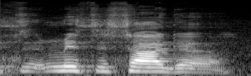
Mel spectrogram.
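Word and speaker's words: Mississauga: Mrs. Saga. It's how you spell it is M I S I S S A U G A.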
